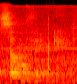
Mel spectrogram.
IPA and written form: ˈsʌmθɪŋk (something)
